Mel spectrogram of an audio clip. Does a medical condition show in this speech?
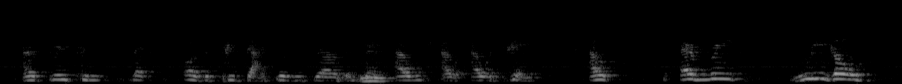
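Yes: cerebral palsy.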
